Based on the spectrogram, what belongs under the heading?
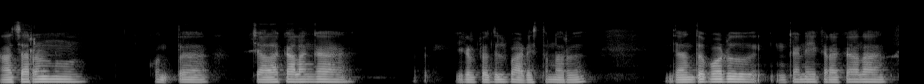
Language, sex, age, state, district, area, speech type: Telugu, male, 18-30, Andhra Pradesh, Eluru, rural, spontaneous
